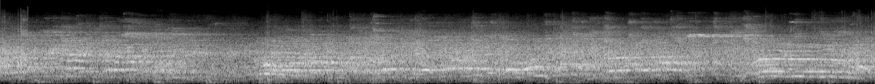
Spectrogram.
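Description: Live basketball game sound: a basketball bouncing on the gym floor amid many overlapping voices of players and spectators, echoing in a large hall.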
